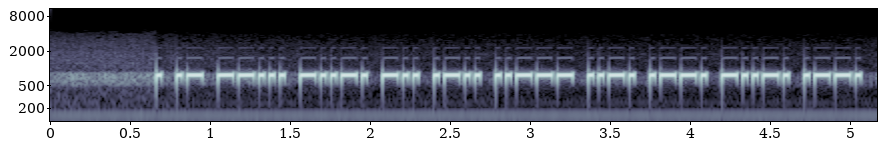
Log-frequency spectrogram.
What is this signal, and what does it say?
Morse code, heard as a keyed tone, about 37 wpm, 760 Hz. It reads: EA7/DL2FP/P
